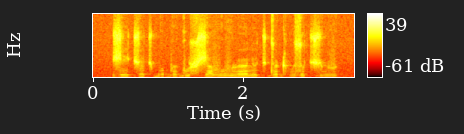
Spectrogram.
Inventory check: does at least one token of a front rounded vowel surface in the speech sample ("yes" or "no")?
yes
